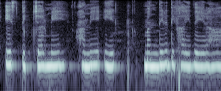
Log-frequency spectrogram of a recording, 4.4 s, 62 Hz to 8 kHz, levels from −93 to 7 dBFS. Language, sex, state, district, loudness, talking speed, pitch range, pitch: Hindi, female, Uttar Pradesh, Lucknow, -15 LUFS, 120 wpm, 235-245 Hz, 240 Hz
